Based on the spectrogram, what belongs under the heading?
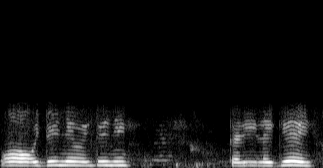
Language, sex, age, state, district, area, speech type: Manipuri, female, 60+, Manipur, Kangpokpi, urban, conversation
